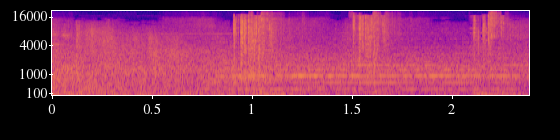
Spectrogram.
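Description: Cannon fire in a Total War: Warhammer 3 battle, heard as a dense, continuous rumble of battle noise with several louder broadband bursts rising out of it at intervals.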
